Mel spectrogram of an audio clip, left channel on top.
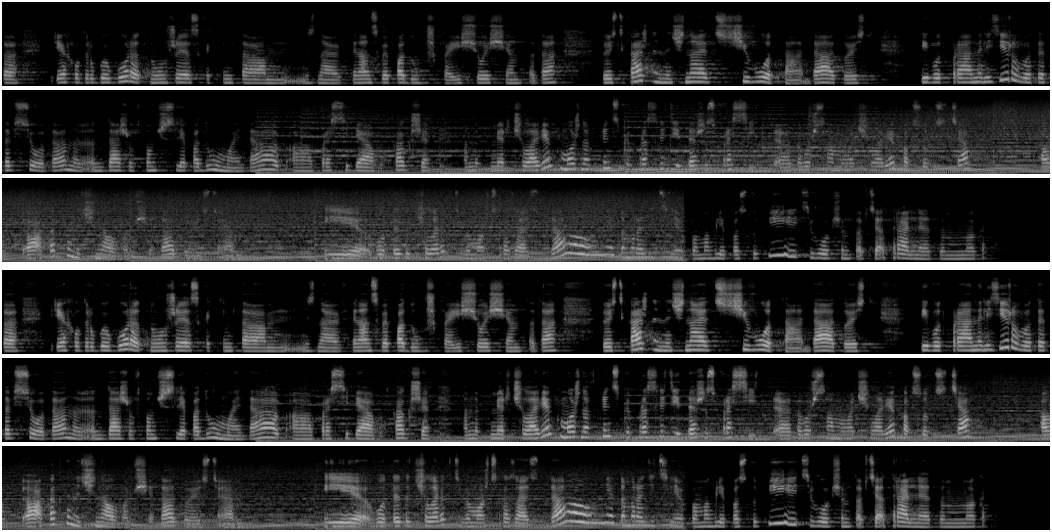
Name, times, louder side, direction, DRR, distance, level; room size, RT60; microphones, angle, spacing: voice 1, 0.0-20.2 20.9-23.4 24.2-30.8, right 4 dB, 30° right, 14 dB, 0.5 m, -31 dB
sound 1, 13.0-27.8, left 2 dB, 35° left, 0.9 m, -39 dB
22.5 x 18.0 x 2.7 m, 0.72 s
head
